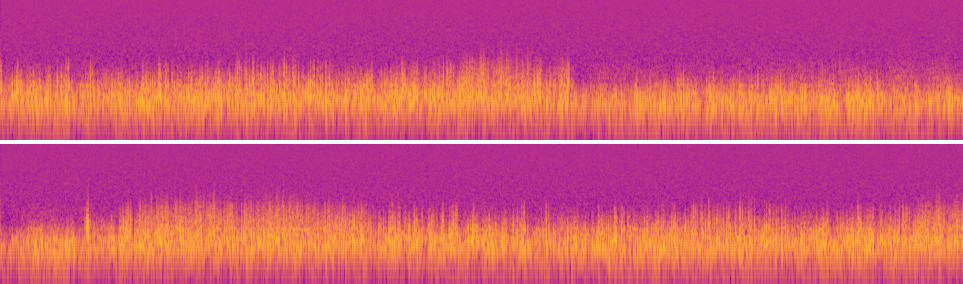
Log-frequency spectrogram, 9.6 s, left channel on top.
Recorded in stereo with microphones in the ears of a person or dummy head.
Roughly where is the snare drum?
I don't hear a snare drum.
